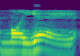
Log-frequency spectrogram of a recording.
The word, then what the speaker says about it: Moye: You folks there in the Dallas area, I believe his name is Mole, M-O-L-E, is that right? – It's Judge Eric Moye, M-O-Y-E. – M-O-Y-E, okay, L-E.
